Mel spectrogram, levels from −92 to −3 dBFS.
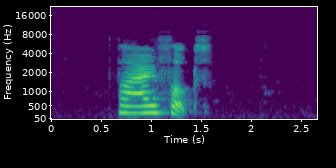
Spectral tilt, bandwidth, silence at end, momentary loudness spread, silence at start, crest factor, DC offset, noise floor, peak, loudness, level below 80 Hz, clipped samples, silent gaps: -4.5 dB/octave; 7.8 kHz; 1.1 s; 19 LU; 0.7 s; 20 dB; under 0.1%; -81 dBFS; -6 dBFS; -22 LUFS; -82 dBFS; under 0.1%; none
